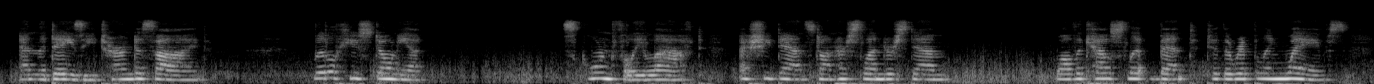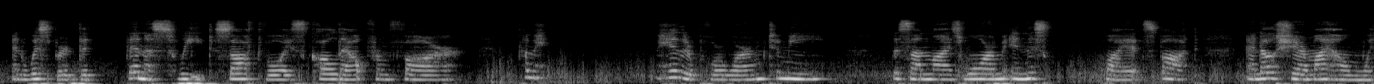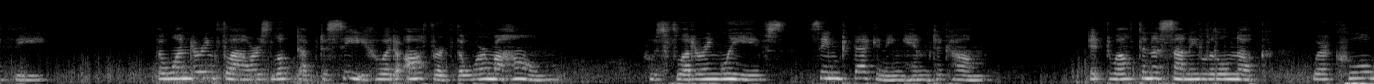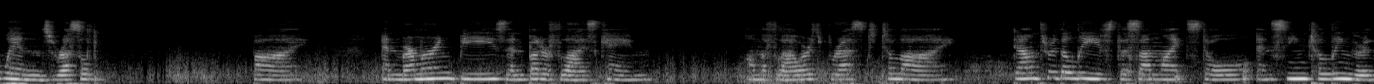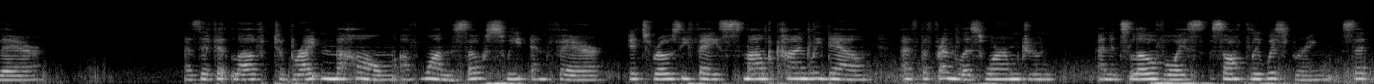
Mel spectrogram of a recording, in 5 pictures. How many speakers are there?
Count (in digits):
1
